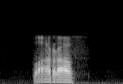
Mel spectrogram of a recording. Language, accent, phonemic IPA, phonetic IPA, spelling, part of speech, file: Armenian, Eastern Armenian, /pɑˈrɑv/, [pɑrɑ́v], պառավ, noun / adjective, Hy-պառավ.ogg
- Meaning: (noun) old man or old woman (usually old woman); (adjective) old, aged (of a person)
